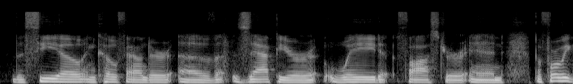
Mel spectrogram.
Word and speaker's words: Zapier: The the age-old question, thanks for having me, Jeremy, but it is Zapier.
